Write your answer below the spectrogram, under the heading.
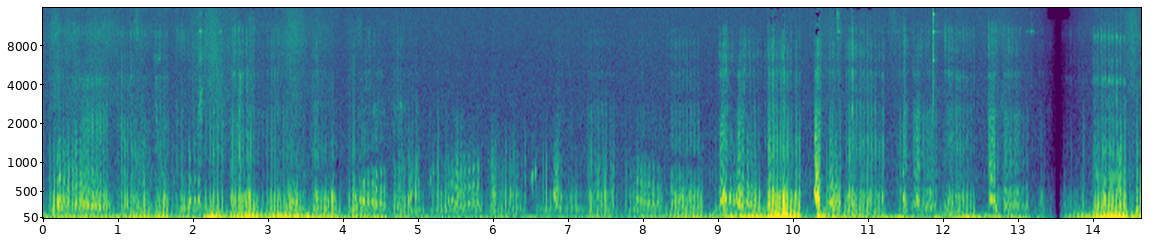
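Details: A contented domestic cat purrs steadily, a low rumbling throb pulsing in and out with each breath.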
